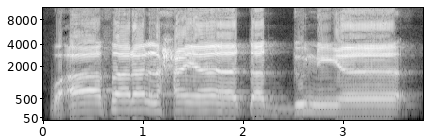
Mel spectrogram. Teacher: الدنیا الف مدہ، الف ہمیشہ مدہ ہوتا ہے، الف سے پہلے زبر ہوتا ہے. الف مدہ کو ایک الف کے برابر کھینچ کر پڑھیں گے.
